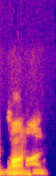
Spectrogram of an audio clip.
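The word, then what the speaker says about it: Gapon: is a relationship with Father, I think it's Gapan. I don't know if I'm pronouncing that right. Father Gapan.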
